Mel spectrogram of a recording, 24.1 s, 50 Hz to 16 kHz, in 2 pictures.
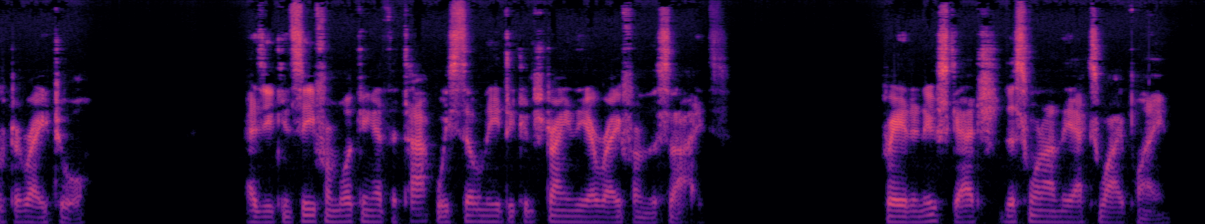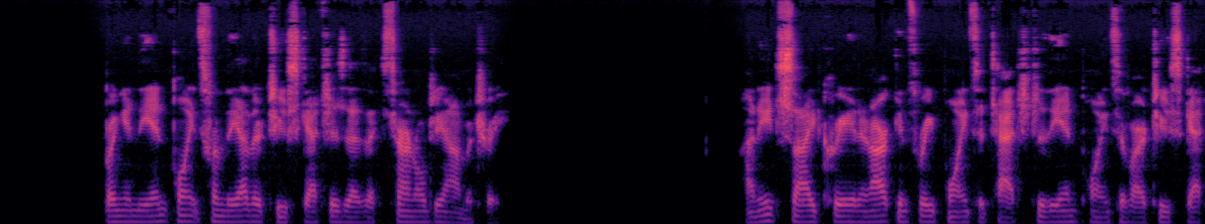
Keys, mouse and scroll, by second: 0.2 click, 2.3 click, 5.0-6.0 middle drag, 7.9 click, 10.0 click, 11.5 click, 12.4-12.8 scroll down 2, 14.6 click, 15.6 click, 17.3 click, 18.7 click, 20.0 click, 21.0 click, 23.1 click.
